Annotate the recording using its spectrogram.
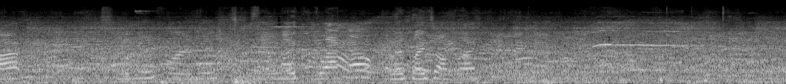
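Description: A brass band plays from the stands.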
